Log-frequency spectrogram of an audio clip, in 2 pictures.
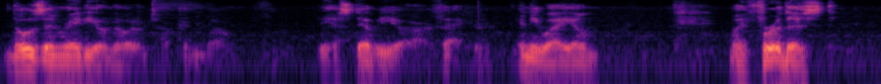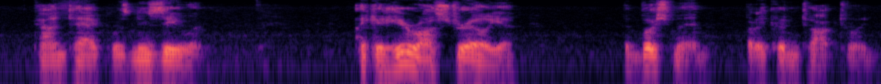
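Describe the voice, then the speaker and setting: Older guy in his 60s, super low raspy voice, kinda sharp edge, rambling in broken bits. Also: animated, normal speed, long pauses, poor audio. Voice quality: gravelly, rough. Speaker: vlogger reminiscing about a radio hobby. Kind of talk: casual rambling monologue to camera. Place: small wood-paneled room indoors.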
